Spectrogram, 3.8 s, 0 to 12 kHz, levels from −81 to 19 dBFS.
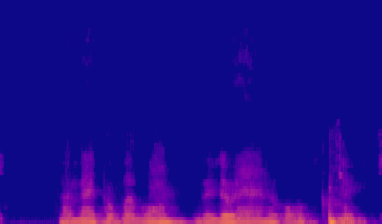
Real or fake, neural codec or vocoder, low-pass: fake; codec, 24 kHz, 0.9 kbps, WavTokenizer, medium music audio release; 10.8 kHz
